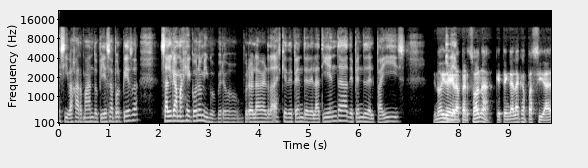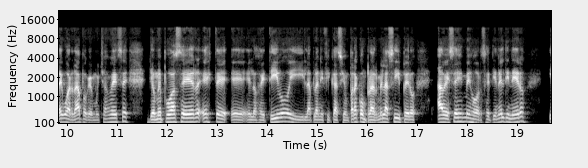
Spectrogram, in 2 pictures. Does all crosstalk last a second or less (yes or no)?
yes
